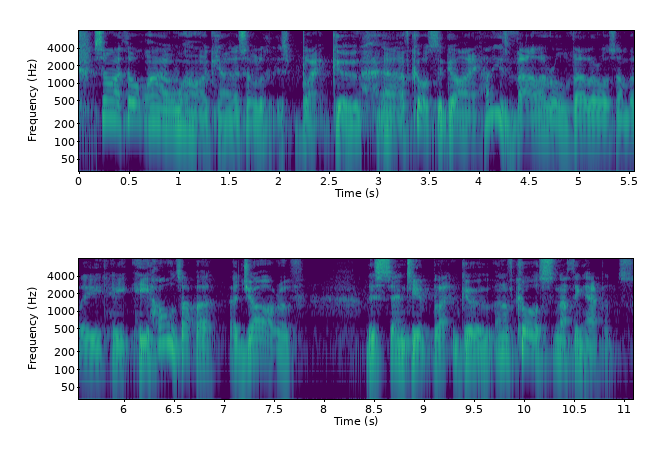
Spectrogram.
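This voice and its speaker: With an English accent, a man of medium pitch talks at a moderate pace. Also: lively intonation. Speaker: YouTuber. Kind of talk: casual video commentary. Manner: hesitant.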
